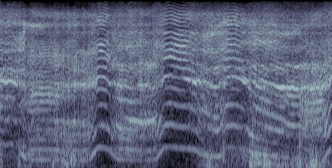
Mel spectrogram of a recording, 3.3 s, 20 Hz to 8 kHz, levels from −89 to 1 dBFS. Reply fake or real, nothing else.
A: fake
